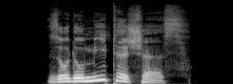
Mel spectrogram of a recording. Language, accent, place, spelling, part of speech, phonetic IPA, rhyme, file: German, Germany, Berlin, sodomitisches, adjective, [zodoˈmiːtɪʃəs], -iːtɪʃəs, De-sodomitisches.ogg
- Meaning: strong/mixed nominative/accusative neuter singular of sodomitisch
